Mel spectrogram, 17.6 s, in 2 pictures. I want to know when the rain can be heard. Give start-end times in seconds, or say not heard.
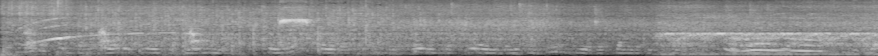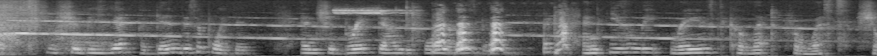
0.0-9.2.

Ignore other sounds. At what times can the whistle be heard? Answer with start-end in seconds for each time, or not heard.
2.8-3.2, 12.1-13.0.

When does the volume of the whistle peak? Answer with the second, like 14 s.
3 s.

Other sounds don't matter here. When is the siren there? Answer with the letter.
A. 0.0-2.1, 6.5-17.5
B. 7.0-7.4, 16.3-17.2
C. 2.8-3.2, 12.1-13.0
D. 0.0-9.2
A.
